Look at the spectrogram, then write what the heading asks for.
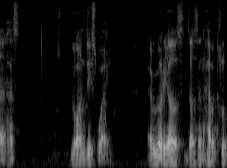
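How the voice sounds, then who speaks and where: A man with a Spanish accent speaks in a dark, mellow tone. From Puerto Rico, Ponce. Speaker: novelist and Ifa practitioner. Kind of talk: panel discussion. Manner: halting.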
